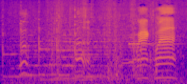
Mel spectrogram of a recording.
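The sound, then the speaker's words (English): A duck quacks several times in quick succession as it crashes into someone, loud, with nasal, raspy calls filling the short moment. “A duck crashes into him.”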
